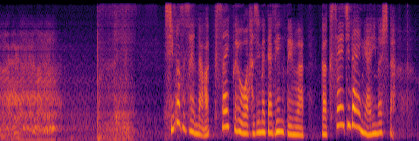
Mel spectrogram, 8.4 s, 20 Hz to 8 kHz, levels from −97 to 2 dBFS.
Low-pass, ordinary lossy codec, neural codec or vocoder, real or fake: 7.2 kHz; none; codec, 16 kHz, 1 kbps, FunCodec, trained on Chinese and English, 50 frames a second; fake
